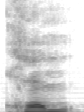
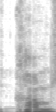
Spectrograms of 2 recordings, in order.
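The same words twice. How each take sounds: First: "come" said as "kom"; Nigerian pronunciation. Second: "come" said as "kahm"; own pronunciation. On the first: Showing how Nigerians say it, "come" as "kom". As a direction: round the vowel of "come" into an "o". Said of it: "Nigerians say". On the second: Contrasting her own way with Nigerians', "come" as "kahm". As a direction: open the vowel of "come" to an "ah". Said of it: "I say". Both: Shown as a demonstration.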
